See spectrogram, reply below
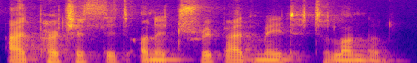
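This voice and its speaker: Man, 50s, from Nigeria, executive guest, low voice, measured. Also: steady tone, a little mellow. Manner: measured, explanatory. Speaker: guest, company CIO. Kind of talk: casual interview.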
